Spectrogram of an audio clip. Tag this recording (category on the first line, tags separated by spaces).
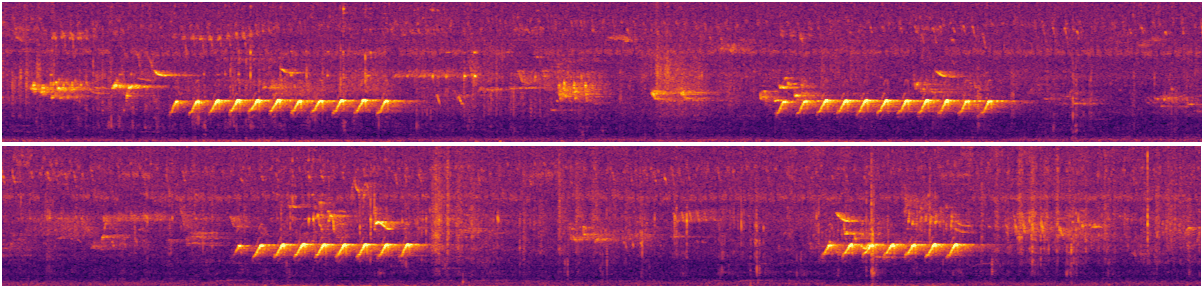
Soundscapes > Nature
weather-data field-recording data-to-sound natural-soundscape phenological-recording Dendrophone modified-soundscape nature artistic-intervention raspberry-pi soundscape sound-installation alice-holt-forest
